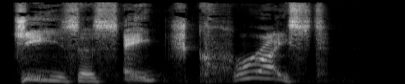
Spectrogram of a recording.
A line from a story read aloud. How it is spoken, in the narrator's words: Far above them, a voice as loud as God's exclaimed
